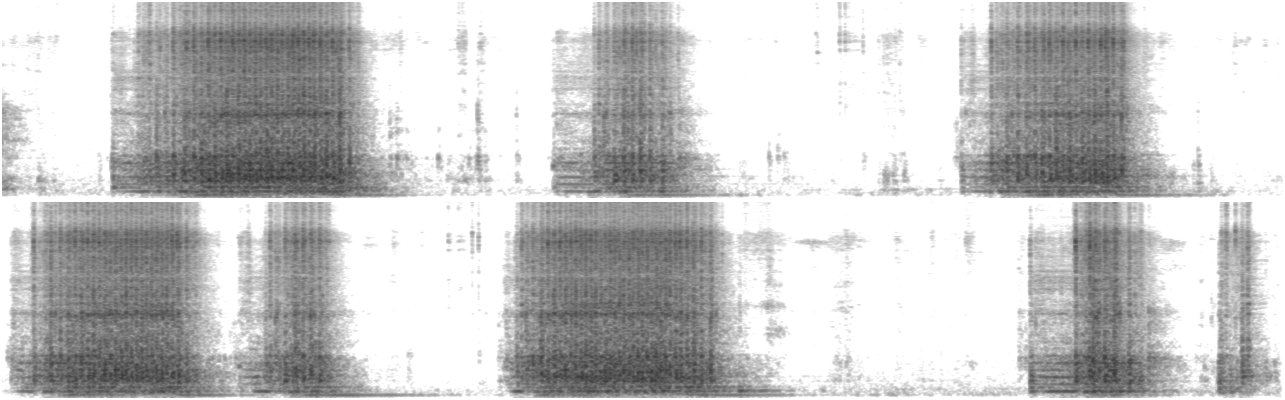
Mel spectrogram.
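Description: Sewing machine stitching a facing onto a blouse, running in about six steady bursts of rapid mechanical whirring separated by short pauses, close and clear.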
